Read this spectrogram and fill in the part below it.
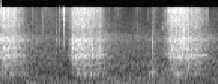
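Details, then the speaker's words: Reel mower after backlapping, cylinder reset slightly looser against the bedknife and now spinning freely; crisp light swishing snips with no scraping or grinding, cutting cleanly, a clean reel cut. "And I brought it back down just a little bit looser, and it's cutting so clean."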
